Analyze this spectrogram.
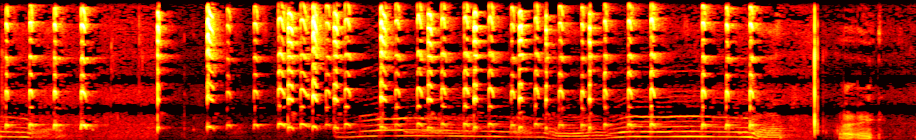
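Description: A Schipperke gives a long, wavering howl over rapid, high squeaks from a squeaky toy.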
